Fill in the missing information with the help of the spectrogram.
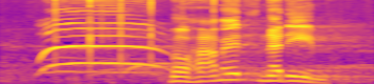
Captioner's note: audience cheers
